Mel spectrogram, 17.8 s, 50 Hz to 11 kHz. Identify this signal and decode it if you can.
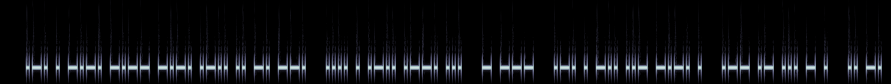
Morse code, heard as a keyed tone, about 20 wpm, 700 Hz. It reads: RECYCLING HELPS TO REDUCE WASTE IN
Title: Difficult Sentences with Hints - 20wpm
